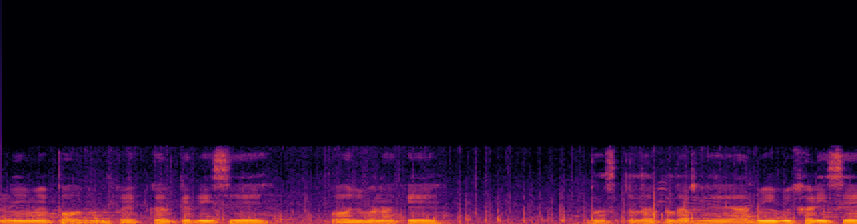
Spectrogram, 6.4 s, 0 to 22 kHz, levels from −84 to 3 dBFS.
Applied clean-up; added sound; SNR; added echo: none; Livestock, farm animals, working animals; 15 dB; reverberation time 0.2 s.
